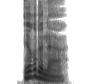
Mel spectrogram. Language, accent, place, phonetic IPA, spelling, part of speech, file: German, Germany, Berlin, [ˈɪʁdənɐ], irdener, adjective, De-irdener.ogg
- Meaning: inflection of irden: 1. strong/mixed nominative masculine singular 2. strong genitive/dative feminine singular 3. strong genitive plural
